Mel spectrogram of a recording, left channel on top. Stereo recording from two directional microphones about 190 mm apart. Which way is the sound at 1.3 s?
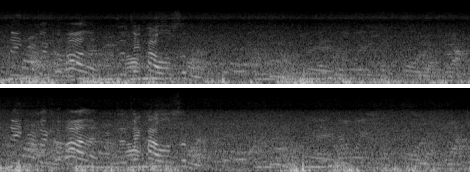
5° right (ahead or behind).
